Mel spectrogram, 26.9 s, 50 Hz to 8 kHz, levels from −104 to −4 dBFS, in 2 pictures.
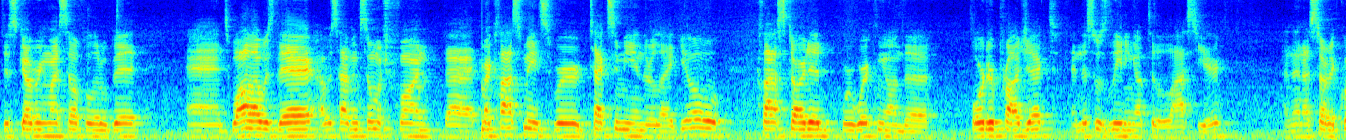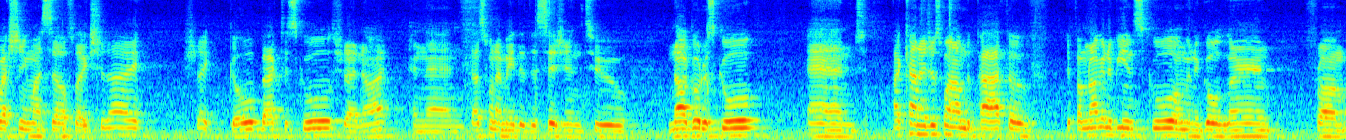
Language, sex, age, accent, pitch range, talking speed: English, male, 20-39, American, 125-145 Hz, 210 wpm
